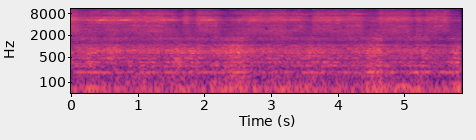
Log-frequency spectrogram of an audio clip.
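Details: BART Yellow Line car 3087; hissing high screech with a thin steady squeal over the car's rumble, typical of brakes squealing as the train slows.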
